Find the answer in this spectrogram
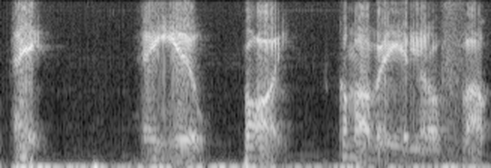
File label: old man; tomb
